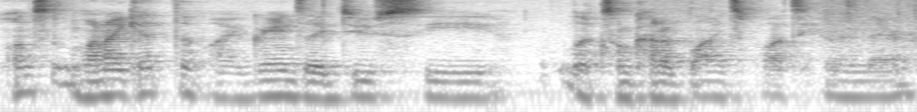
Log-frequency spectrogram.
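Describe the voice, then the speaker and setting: A soft-spoken young adult playing a patient in an ASMR roleplay, giving hesitant, understated answers. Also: medium pitch, fairly even intonation, normal speed, gravelly. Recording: echoey room, faint hiss.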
